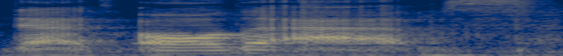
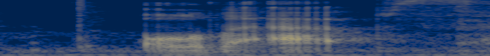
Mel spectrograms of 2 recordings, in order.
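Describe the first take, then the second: First: Said in the usual way. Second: Low, slow whisper; hushed, voiceless disbelief; whispered repeat. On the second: Acted. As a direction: whisper it slowly, almost to yourself. Same words repeated in dismay.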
